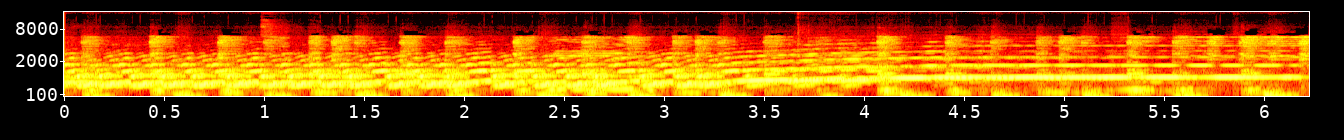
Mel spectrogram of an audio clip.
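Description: A DJ mix of dance music played from a DJ controller: a steady kick drum beat under a rapidly stuttering synth note that, about three seconds in, glides upward and settles into one long held tone.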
